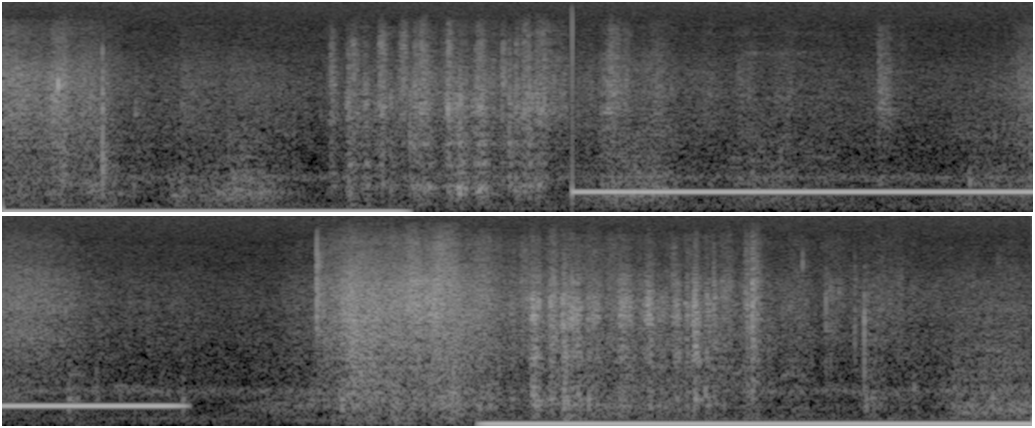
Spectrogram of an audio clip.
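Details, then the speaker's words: Simulated pure tone audiometry in an ASMR hearing-test role-play through headphones, tones played in different ears; steady pure tones at a few different pitches, each held several seconds with gaps between. "going to play the tones in different ears and I would like for you to raise your hand on whichever side you hear the tone in okay"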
